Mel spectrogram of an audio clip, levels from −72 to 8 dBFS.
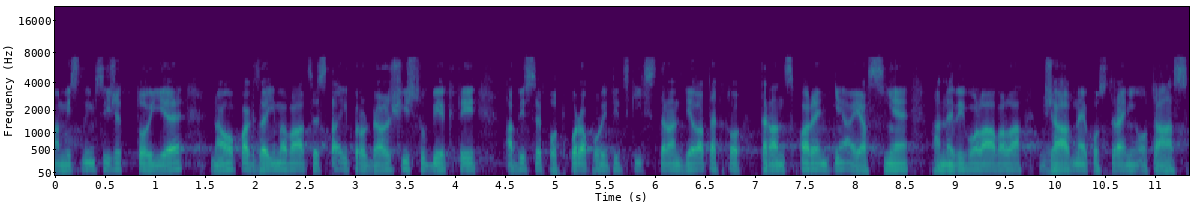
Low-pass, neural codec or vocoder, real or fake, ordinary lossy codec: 7.2 kHz; codec, 24 kHz, 3 kbps, HILCodec; fake; Opus, 24 kbps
